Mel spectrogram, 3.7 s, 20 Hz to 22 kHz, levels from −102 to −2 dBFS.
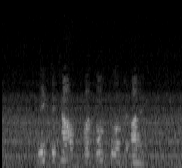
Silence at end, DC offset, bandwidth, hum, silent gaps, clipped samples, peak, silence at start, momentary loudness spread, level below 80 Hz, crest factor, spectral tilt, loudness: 0 s; under 0.1%; 16 kHz; none; none; under 0.1%; -28 dBFS; 0.05 s; 20 LU; -76 dBFS; 20 dB; -8 dB/octave; -47 LUFS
